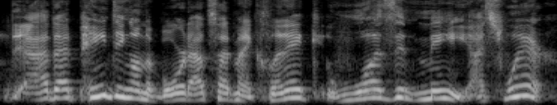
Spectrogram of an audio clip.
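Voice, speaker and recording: An actor playing a kindly, laid-back young veterinarian in a video game, talking in casual slang. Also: male voice, high voice, sing-song, normal speed, a bit bright, a little hiss or hum, exaggerated voice. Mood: relaxed, friendly. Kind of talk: game voice lines, conversational.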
